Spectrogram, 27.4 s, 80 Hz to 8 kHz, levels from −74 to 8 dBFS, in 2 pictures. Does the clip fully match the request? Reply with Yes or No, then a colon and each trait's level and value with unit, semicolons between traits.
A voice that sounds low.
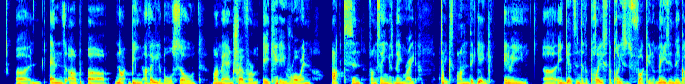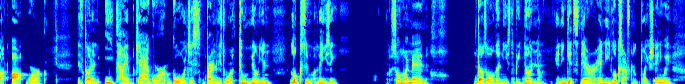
Yes: low, 105 Hz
